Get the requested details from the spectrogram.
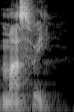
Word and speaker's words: Maswi: Oh, Maswi. That's spelled M-A-S-W-I. – Is the time you used to spell it as M-A-5? – Yeah.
